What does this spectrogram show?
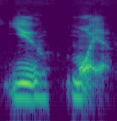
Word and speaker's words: Umoiya: greetings everyone once again my name is yoya you spell that uu m o i y a and is pronounced U Moya I'm a longtime resident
